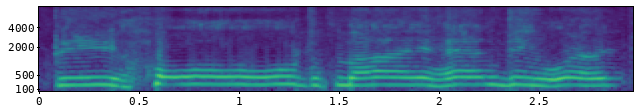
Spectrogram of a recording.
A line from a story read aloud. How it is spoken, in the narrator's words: cried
